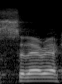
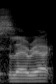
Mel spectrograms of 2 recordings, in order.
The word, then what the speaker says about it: celeriac: Okay, so that was celeriac in there. Yeah, celeriac. The black garlic. Oh yeah, you call it. How do you pronounce it? Celeriac. That's incorrect. It's celeriac.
